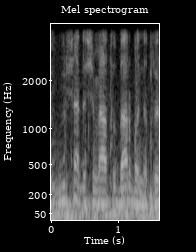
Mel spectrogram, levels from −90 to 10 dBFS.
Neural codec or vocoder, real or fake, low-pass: none; real; 3.6 kHz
